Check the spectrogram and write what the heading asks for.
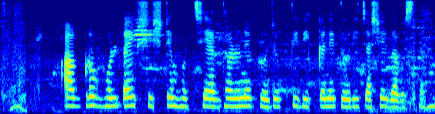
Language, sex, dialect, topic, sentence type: Bengali, female, Northern/Varendri, agriculture, statement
